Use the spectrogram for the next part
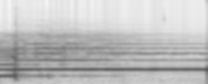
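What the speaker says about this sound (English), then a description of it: "That sound is produced by the whammy pedal and depressing it down." Sustained electric guitar note with overdrive, reverb and delay, shifted an octave up by a whammy pedal; a bright, steady, buzzing tone rings out alone after a brief pick attack.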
